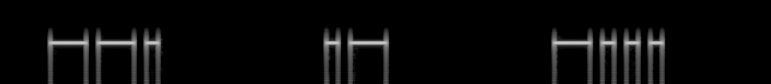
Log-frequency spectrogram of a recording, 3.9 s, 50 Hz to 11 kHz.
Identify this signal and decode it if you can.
Morse code, heard as a keyed tone, about 20 wpm, spaced as for 8 wpm, 700 Hz. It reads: GAB
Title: 184 Lesson 30e - Letter b - Three Characters 20wpm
